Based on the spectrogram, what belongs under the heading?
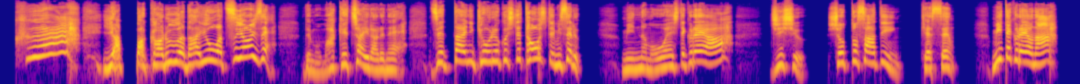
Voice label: female voice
